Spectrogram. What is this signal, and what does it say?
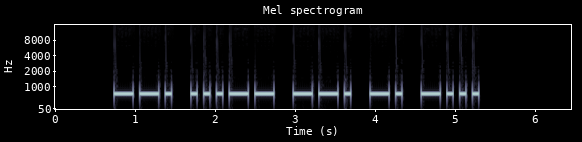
Morse code, heard as a keyed tone, about 16 wpm, 700 Hz. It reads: G3GNB
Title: DXCC-100 Call Signs - 5 Characters - Repeated 3x - 15wpm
